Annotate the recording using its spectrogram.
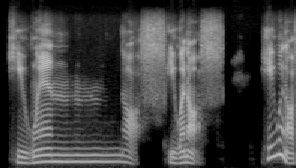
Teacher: the t is a stop T you don't really hear it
